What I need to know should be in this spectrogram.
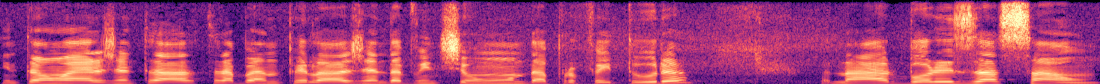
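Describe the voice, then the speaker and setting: A woman with an unremarkable speaking voice talks at a moderate pace and medium pitch, her intonation fairly even and her loudness very even. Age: 40s. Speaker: cleaner and painter. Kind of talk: testimony.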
